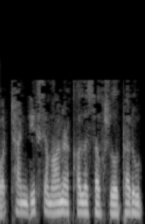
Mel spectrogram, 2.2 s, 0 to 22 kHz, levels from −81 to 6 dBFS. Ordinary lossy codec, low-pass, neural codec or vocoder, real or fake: MP3, 24 kbps; 7.2 kHz; codec, 16 kHz in and 24 kHz out, 0.6 kbps, FocalCodec, streaming, 4096 codes; fake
